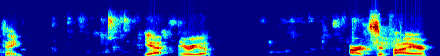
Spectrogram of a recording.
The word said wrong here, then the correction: Artificer: I don't know if I'm saying that right. – Artificer. – Yeah, there we go.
